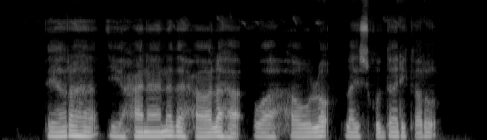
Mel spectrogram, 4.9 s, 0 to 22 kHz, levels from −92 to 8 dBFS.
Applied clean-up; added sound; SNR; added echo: neural mask model Resemble Enhance denoiser.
